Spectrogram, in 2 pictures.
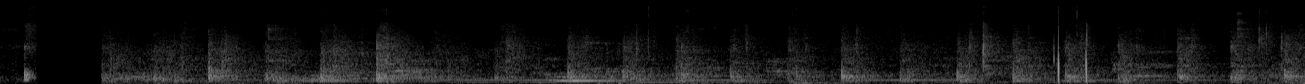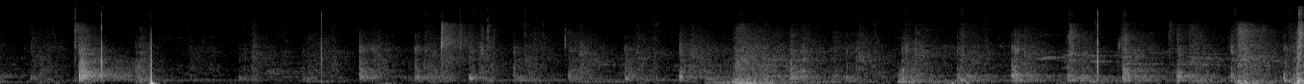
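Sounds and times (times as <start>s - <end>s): footsteps on tiled stairs: 1.0s - 26.0s.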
